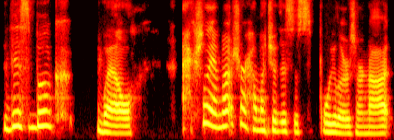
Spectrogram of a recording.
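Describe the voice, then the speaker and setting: A woman chats casually about books as a podcast co-host. Her voice sits at an ordinary pitch and is recorded very dry. She is informal and wry, happy to throw in a blunt aside. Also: sing-song, a little slow, a little mellow, no echo. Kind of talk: casual book discussion chat.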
